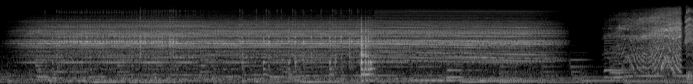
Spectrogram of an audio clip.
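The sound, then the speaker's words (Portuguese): An old hard disk drive, known as a Winchester, spins with a steady high-pitched whine, punctuated by soft mechanical clicks and chattering as the heads seek, continuous with no voices. “E como sempre, vamos começar com o som misterioso da semana passada, que estava bem difícil esse, que é era um som de um HD antigo, famoso disco rígido, ou para quem tem mais de 40, o famoso Winchester.”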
